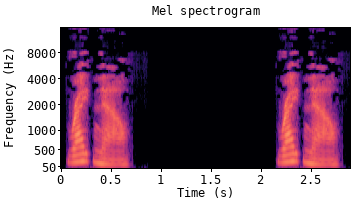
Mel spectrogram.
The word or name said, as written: right now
